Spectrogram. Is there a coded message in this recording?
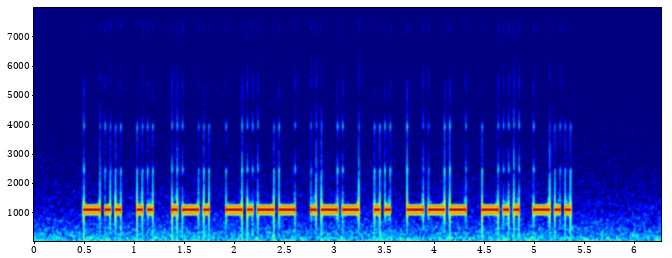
Yes: Morse code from 0.4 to 5.4 s, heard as a keyed tone, hand-sent with a paddle, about 23 wpm, 1100 Hz. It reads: DIRYWIODD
